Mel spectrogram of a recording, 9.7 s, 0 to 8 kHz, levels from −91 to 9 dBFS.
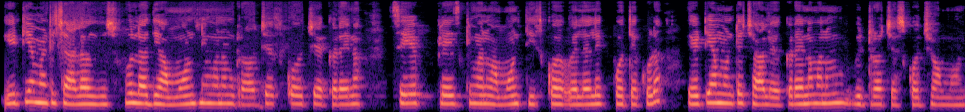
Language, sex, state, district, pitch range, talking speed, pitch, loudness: Telugu, female, Karnataka, Bellary, 210-235 Hz, 160 wpm, 220 Hz, -17 LUFS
